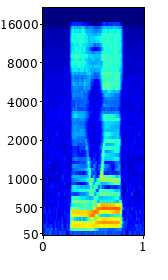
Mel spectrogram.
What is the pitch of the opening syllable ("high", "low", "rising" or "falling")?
low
